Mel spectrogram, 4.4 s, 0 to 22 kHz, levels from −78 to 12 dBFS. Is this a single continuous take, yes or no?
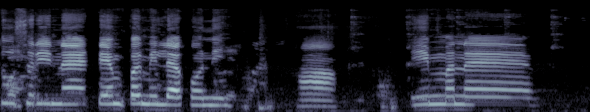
yes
